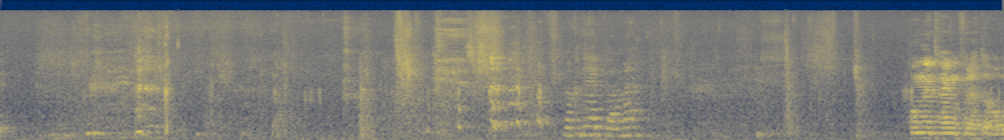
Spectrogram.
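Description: A young woman speaks on a stage, heard from the audience.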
